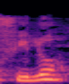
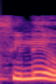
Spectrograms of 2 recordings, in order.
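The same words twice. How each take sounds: First: Filó with the vowels merged, stress on the final o; right form filó, short and contracted; filó as the correct contracted form. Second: Fileo said with vowels apart, fi-le-o; wrong form fileo, each vowel kept; uncontracted form. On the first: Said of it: "decimos filó". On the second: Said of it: "no decimos fileo". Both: Shown as a demonstration.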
